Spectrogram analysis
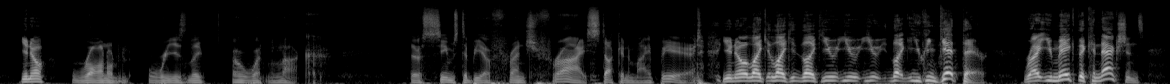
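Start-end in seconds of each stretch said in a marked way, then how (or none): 0.7-7.1 slow, measured drawl with British accent dropped. Showing how to get Orson Welles from a Snape impression: non-British Severus Snape impression. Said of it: "take a Snape impression and you make it not British".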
